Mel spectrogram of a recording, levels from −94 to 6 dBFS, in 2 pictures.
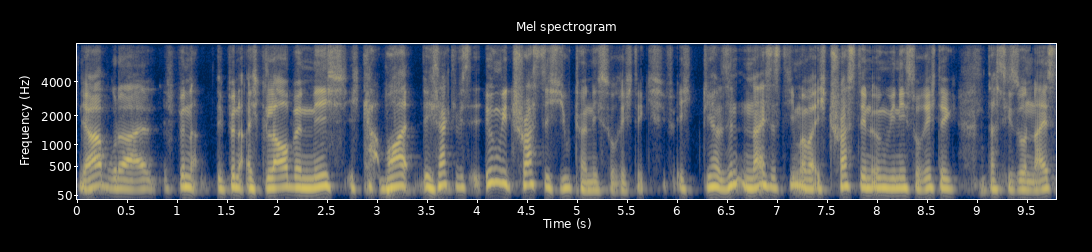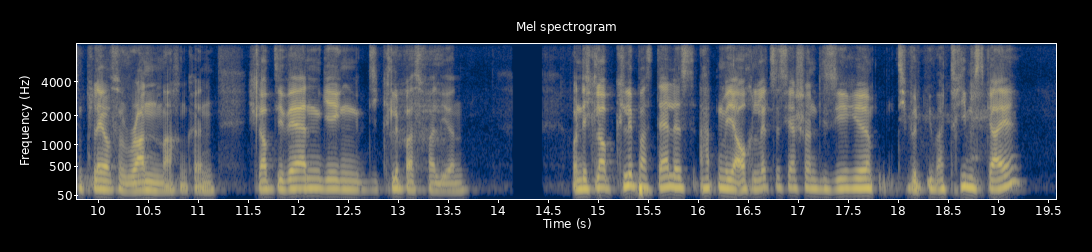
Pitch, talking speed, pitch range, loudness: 140 Hz, 205 wpm, 130-155 Hz, -20 LUFS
